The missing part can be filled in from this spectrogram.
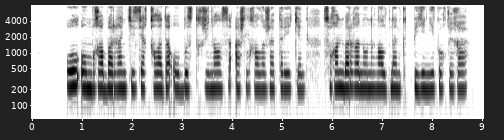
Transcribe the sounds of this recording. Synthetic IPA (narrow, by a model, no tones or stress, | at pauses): wo̞lˠwʔo̞mbəʁɑbɑɾʁɑŋkʲʰe̞zd̪e̞qʰɑlˠɑd̪ɑ̰ʔwʔo̞blˠəst̪ə̥qʒijnɑlˠəsəʔɑʃəlˠqɑlˠəʒɑt̪əɾe̞kʲe̞nso̞ʁɑnbɑɾʁɑnwo̞nəɴɑlˠd̪ənɑŋkʲʰʏ̥t̪̚pe̞ɡʲe̞ne̞kʲɪwo̞qijʁɑ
